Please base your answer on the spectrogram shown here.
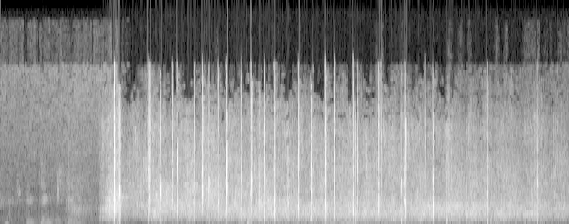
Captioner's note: applause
